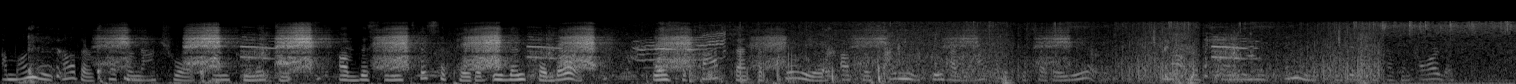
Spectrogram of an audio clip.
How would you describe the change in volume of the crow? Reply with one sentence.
The loudness of the crow goes down.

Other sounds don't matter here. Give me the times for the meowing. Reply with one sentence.
The meowing can be heard from 2.4 to 3.5 s, from 5.2 to 7.3 s and from 12.1 to 13.2 s.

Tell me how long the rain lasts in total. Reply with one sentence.
You can hear the rain for 15 seconds altogether.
